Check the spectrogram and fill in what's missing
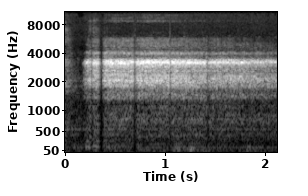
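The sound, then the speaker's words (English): A throat-constricted breath exhaled through the nose: a steady, soft, whispery hiss that starts after a brief catch and holds evenly for about two seconds, with no talking. “You still hear me tighten the back of my throat so that I can whisper that sound, ha.”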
